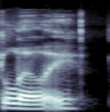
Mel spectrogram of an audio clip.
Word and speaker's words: Lili: Because it's spelled L-I-L-I. People have said Lili, Lily. No hate. I love you all. You're close. It's just Lily, like the flower.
